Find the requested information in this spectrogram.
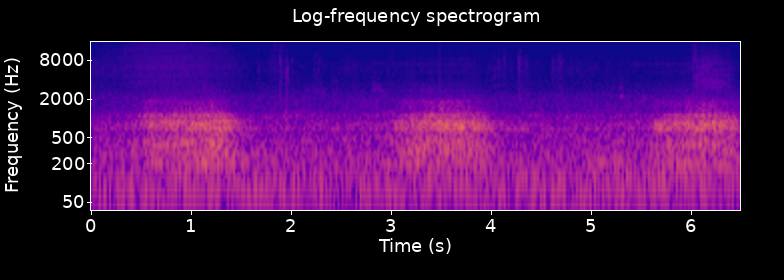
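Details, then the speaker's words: Three loud, rough, rattling snores about two seconds apart, played in a sleep medicine lecture as an example of snoring from a floppy pharynx, with collapse at the tongue base and soft palate. "So this is what you get when you have a floppy pharynx. This is what happens. This is just snoring."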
